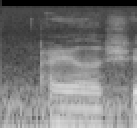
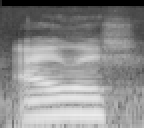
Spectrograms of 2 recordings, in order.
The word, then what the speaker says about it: Eilish: How do I say that last name? Eilish? – Eilish, yeah. – Eilish.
